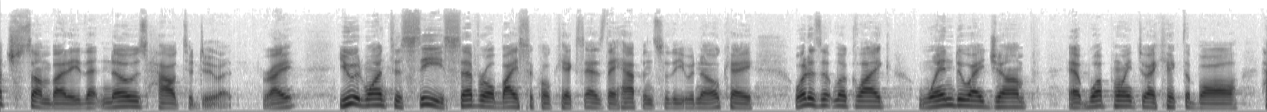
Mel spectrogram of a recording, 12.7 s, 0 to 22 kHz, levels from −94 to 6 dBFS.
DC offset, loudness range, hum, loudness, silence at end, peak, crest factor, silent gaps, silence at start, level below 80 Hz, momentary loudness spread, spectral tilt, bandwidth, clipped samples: under 0.1%; 3 LU; none; -19 LUFS; 0 s; -2 dBFS; 16 dB; none; 0 s; -72 dBFS; 11 LU; -6 dB/octave; 14.5 kHz; under 0.1%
